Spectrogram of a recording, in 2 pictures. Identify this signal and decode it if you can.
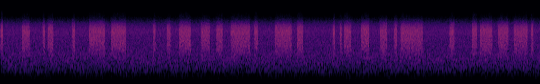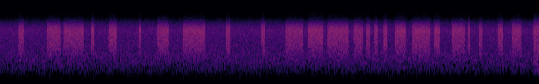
Bursts of noise, with radio hiss and a squelch burst at the end. There is no code.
